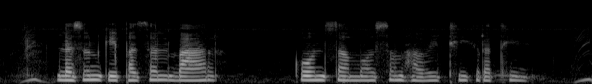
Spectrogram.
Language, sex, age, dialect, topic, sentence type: Chhattisgarhi, female, 31-35, Northern/Bhandar, agriculture, question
